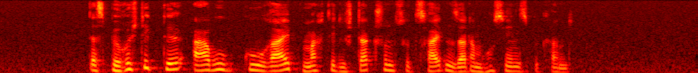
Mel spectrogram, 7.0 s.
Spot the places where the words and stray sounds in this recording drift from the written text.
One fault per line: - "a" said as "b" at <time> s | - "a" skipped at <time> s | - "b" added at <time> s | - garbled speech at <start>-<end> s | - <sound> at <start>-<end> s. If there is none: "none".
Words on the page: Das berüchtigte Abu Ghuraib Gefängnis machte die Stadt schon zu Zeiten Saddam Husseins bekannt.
- "Gefängnis" skipped at 3.0 s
